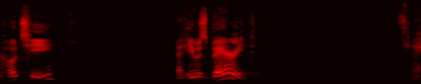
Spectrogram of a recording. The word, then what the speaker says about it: hoti: It's a Greek word, hoti, H-O-T-I. That is how you say it.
